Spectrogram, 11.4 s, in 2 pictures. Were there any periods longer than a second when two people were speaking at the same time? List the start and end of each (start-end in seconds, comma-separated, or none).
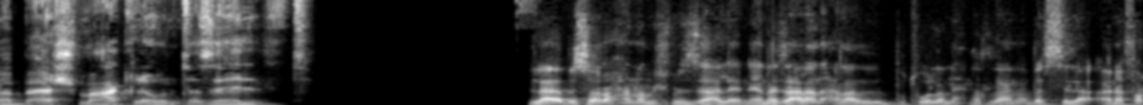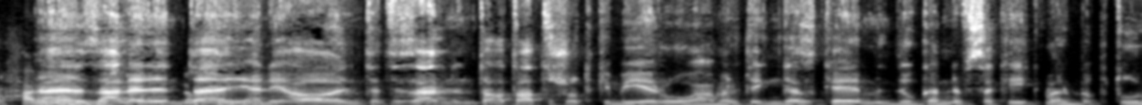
5.9-7.1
